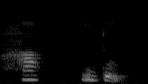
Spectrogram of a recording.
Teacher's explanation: the sound is with your throat, the same way as you pronounce hot in English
